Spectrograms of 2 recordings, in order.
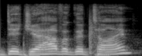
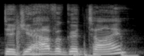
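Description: The two takes are said the same way.

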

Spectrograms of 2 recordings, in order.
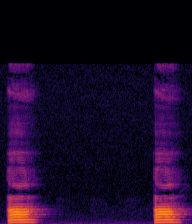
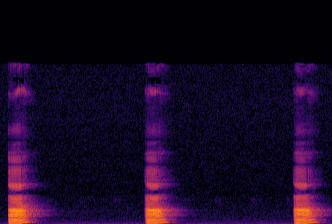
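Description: First: The pitch stays high and level. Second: The pitch rises from middle to high. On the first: "第一声是平的，读作啊。" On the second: "第二声也叫做阳平，声音是向上"

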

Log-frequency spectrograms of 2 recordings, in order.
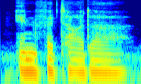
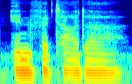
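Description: First: The f sound comes before the t sound. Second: The same.

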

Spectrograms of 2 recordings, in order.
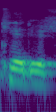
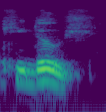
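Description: First: The stress is on the first syllable. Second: The stress is on the last syllable. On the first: The speaker calls it wrong. "the word is not Kiddush" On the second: The speaker calls it right. "it's really Kiddush. ... It's on the last syllable"

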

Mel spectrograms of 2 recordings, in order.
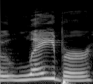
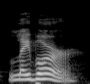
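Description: First: The stress is on the first syllable. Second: The stress is on the second syllable. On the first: The speaker calls it right. "the accent is actually on the first syllable" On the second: The speaker calls it wrong. "It's hard to say it that way"

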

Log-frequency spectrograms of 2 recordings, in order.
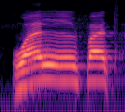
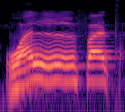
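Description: The two takes are said the same way.

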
